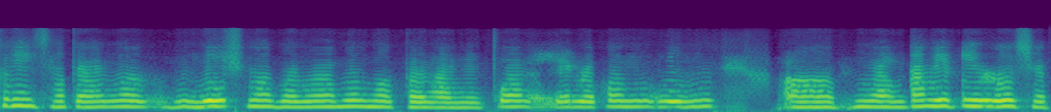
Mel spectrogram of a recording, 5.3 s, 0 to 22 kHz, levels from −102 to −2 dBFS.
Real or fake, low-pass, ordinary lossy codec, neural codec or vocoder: fake; none; none; codec, 16 kHz, 0.5 kbps, FreqCodec, smaller model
